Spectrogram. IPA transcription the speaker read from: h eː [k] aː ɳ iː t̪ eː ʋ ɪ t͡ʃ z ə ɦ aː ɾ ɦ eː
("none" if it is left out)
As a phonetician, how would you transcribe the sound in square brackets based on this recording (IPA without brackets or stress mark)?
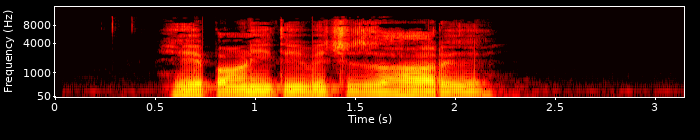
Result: p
